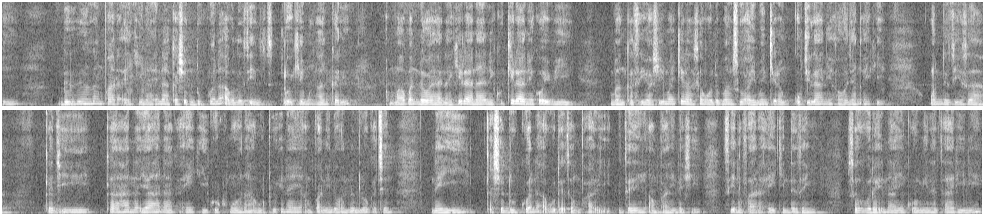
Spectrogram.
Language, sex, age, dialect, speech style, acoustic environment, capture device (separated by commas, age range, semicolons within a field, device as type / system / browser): Hausa, male, 25-34, Nigeria - Nigerian Standard, relaxed; tired; focused; stressed, silence; nature, mobile / Linux / Chrome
